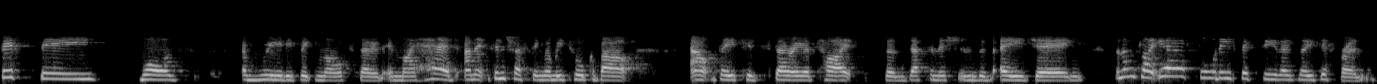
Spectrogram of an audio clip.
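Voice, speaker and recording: A woman's voice: mid-range voice, moderate pace. Reflective woman in her fifties on a tinny call. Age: 50s. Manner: thoughtful, searching for words with many "you know"s. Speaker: guest, brand founder. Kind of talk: reflective casual conversation. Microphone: remote call during lockdown. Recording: tinny phone-like call line.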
